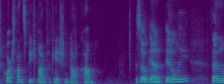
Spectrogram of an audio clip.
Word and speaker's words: Italy: So watch out that you don't become lax at the end of this word, not Italy or Italy, but Italy, with first syllable stress.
